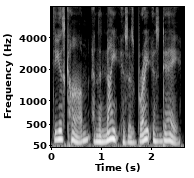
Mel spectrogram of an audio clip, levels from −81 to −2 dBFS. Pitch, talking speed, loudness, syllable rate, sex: 135 Hz, 270 wpm, -16 LUFS, 4.9 syllables/s, male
